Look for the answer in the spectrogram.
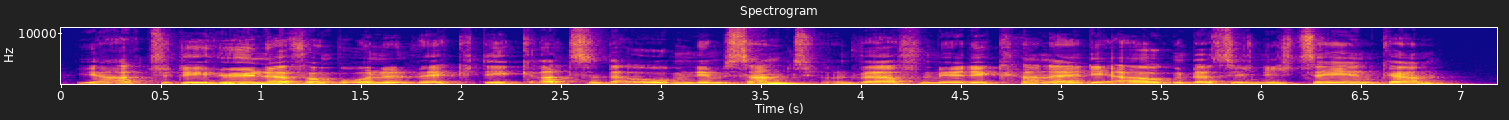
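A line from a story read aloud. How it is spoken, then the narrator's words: Calling out. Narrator (German): Er aber rief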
